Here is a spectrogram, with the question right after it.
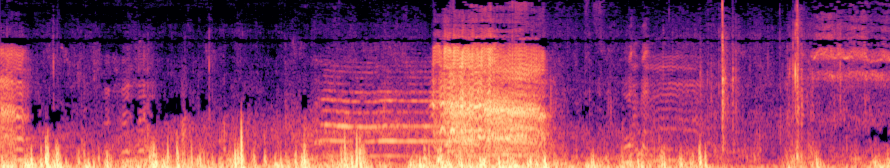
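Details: Ten white Awarid goats, pregnant does kept with the buck, in Al-Summan; one loud, quavering, drawn-out bleat lasting about a second, with a fainter bleat before it, against constant low rumbling and knocking.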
